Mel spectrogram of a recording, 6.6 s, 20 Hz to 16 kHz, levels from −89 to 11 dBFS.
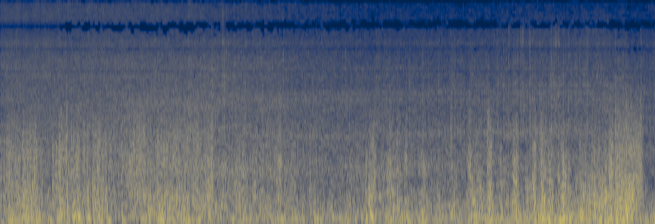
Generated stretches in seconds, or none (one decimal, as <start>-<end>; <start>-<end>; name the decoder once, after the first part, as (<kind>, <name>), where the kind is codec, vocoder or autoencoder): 0.0-0.6 (autoencoder, DAC-VAE)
